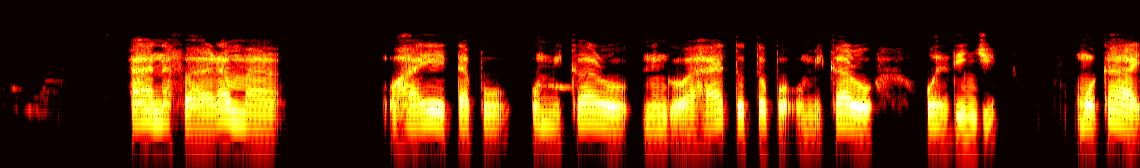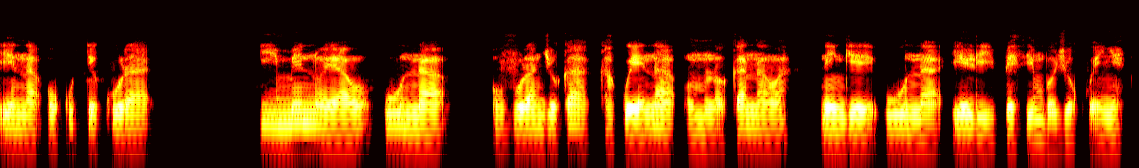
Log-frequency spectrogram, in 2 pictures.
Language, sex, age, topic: Oshiwambo, male, 25-35, agriculture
